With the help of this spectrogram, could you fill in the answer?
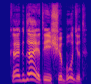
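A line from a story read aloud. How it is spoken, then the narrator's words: Sighed. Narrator (Russian): вздохнул Гена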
